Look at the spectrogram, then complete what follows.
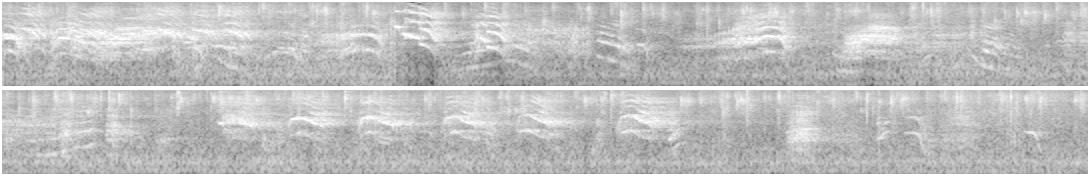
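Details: Amazon parrots squawking: coarse, raspy calls repeated rapidly and irregularly, several birds overlapping, loudest at the start and in bursts near the middle.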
